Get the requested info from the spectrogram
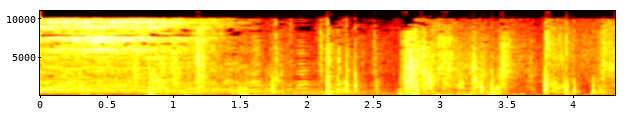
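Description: Sitcom soundtrack: music with held notes for about two seconds, giving way to a run of sharp knocks and thumps in the second half.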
